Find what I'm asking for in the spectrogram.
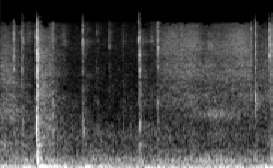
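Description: A mouse button clicking on an approve button at a computer, heard as a few sharp, close, quiet clicks with soft desk and room sounds between them.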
